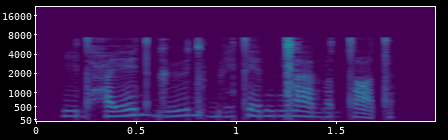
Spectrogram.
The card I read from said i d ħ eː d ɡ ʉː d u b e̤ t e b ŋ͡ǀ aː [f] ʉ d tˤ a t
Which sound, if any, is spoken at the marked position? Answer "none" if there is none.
b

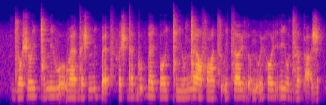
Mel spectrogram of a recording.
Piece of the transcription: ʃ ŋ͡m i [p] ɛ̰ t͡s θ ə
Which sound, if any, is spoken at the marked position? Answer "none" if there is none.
k͡p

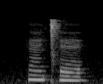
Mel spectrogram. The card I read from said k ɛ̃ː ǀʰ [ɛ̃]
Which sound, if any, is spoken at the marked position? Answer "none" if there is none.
ɛ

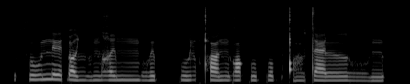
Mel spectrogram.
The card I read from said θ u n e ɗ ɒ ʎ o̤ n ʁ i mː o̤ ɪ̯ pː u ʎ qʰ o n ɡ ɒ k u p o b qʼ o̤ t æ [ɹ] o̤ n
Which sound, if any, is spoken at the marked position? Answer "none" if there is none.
lː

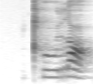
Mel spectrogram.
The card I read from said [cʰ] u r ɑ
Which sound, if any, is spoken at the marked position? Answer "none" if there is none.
cʰ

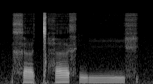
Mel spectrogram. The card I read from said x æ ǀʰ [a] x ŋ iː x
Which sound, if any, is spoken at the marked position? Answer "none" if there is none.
æ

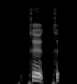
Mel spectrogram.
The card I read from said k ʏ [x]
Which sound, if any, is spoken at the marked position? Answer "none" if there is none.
k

